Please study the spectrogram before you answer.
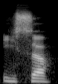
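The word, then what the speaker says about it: عيسى: il y a d'abord Jésus qui se prononce Issa en arabe et contrairement aux chrétiens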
